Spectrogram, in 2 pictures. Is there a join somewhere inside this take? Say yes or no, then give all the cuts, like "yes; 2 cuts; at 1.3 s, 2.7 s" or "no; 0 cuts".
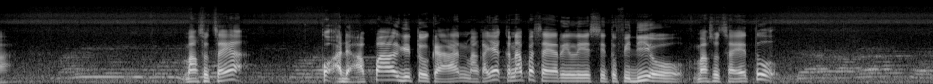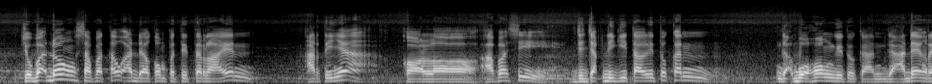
no; 0 cuts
